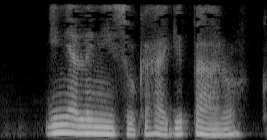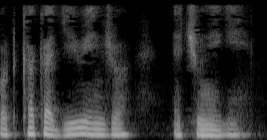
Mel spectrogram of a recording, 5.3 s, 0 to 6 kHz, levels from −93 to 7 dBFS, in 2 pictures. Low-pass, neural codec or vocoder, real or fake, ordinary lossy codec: 5.4 kHz; codec, 24 kHz, 0.5 kbps, DualCodec; fake; MP3, 24 kbps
